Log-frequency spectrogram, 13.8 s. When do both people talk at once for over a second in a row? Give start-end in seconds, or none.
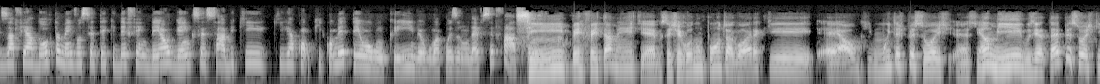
none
